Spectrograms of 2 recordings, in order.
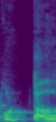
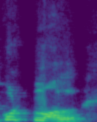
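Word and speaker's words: কুড্মল: আমি কিন্তু বলি না কুট্টল বলতেছে কুটমল।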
